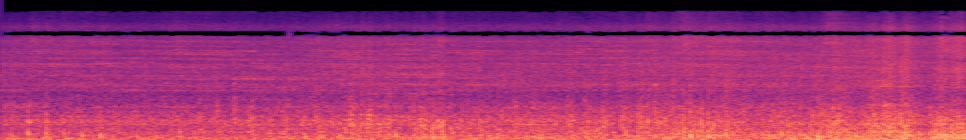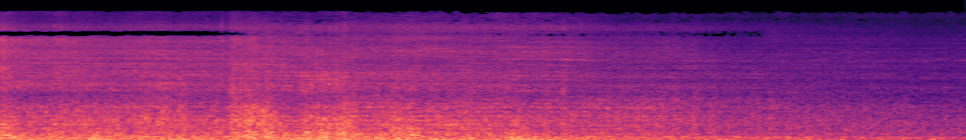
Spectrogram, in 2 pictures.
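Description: Freight train of tank cars rolling past, steel wheels clacking and rumbling on the rails, then the sound fades as the end of the train pulls away.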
